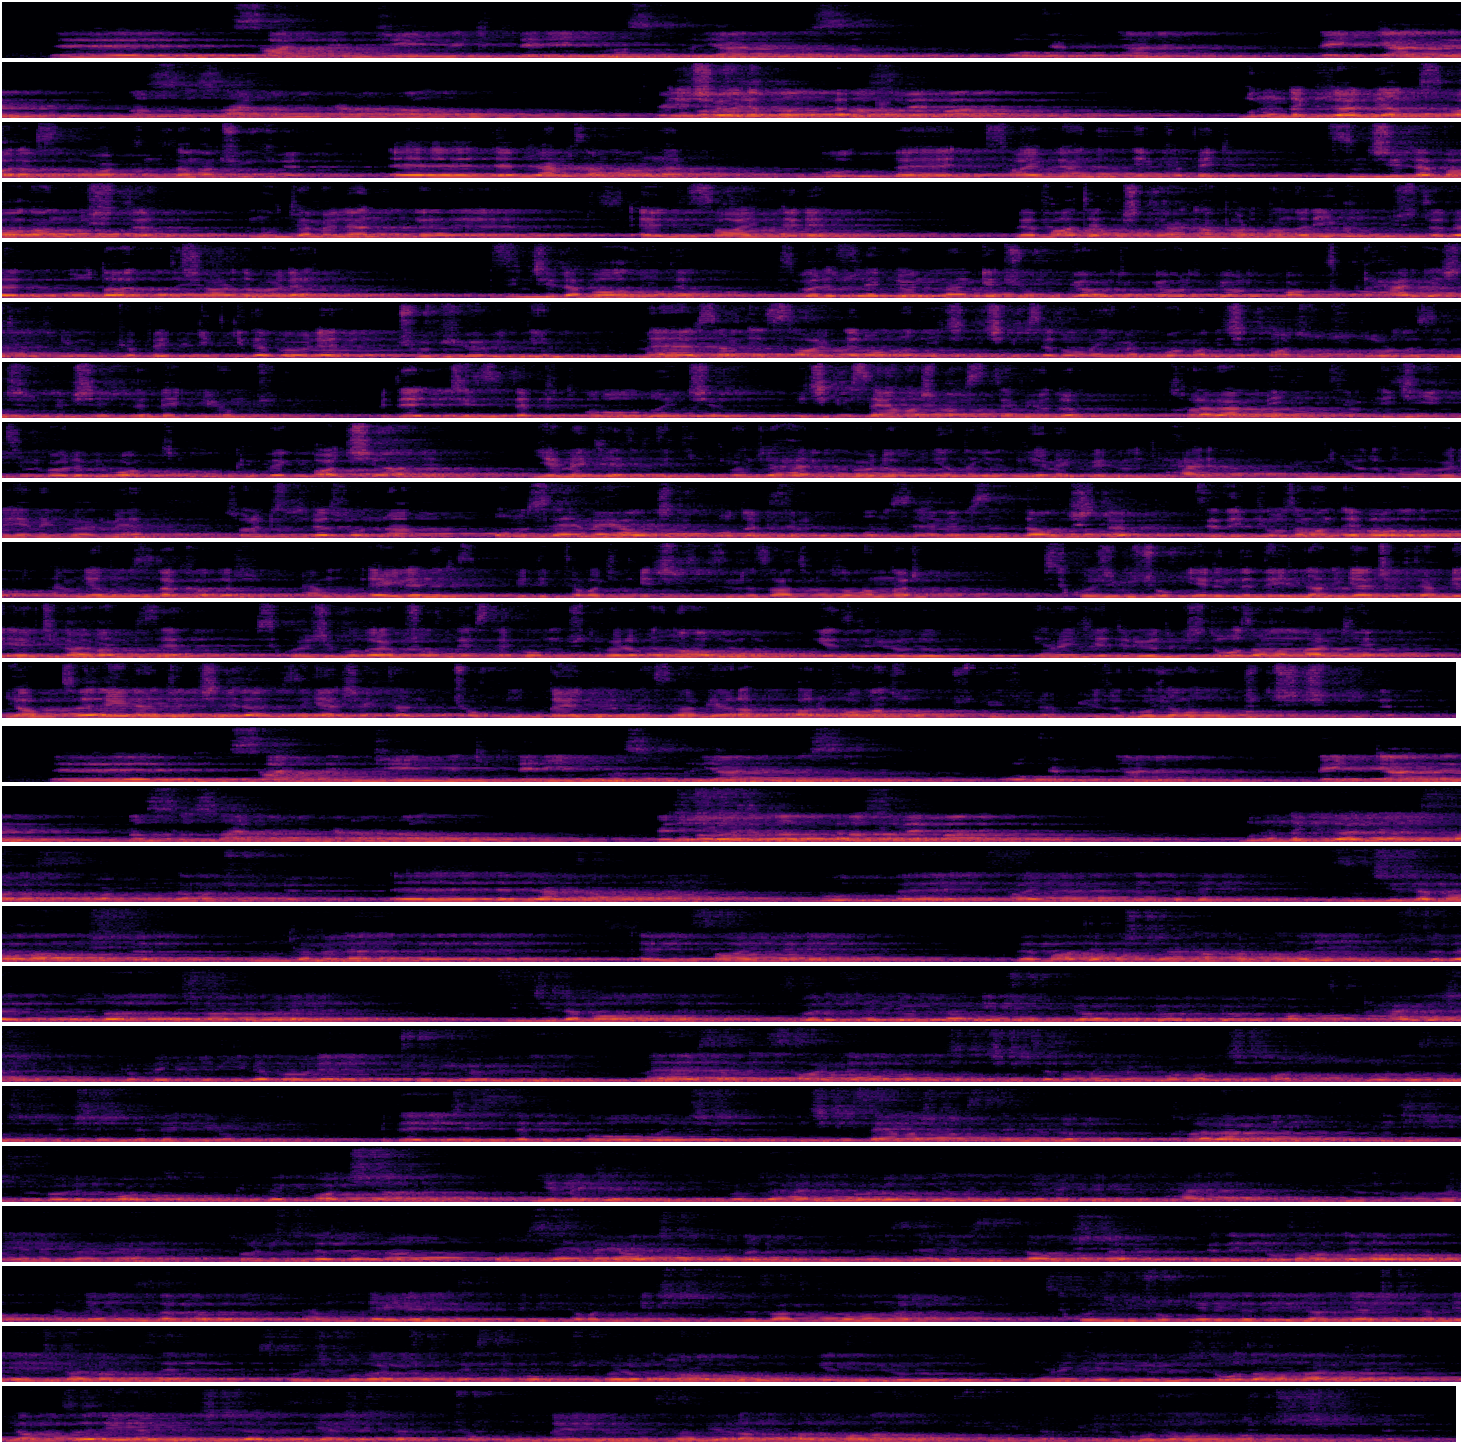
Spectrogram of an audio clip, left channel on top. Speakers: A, on the right; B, on the left.
A: e, sahipleneceğindeki deneyimin nasıldı? Yani nasıl o köpe yani denk geldin? Nasıl sahiplenme kararı aldın? Ve
B: Ya
A: sonrasında
B: şöyle bunun
A: nasıl
B: da
A: vefat etti?
B: Bunun da güzel bir anısı var aslında baktığınız zaman. Çünkü e, deprem zamanı bu e, sahiplendiğim köpek zincirle bağlanmıştı. Muhtemelen
A: Hı hı.
B: e, ev sahipleri vefat etmişti yani apartmanları yıkılmıştı ve o da dışarıda böyle zincirle bağlıydı. Biz böyle sürekli önünden geçiyorduk. Gördük, gördük, gördük. Baktık her geçtiğimiz gün bu köpek gitgide böyle çöküyor bildiğin. Meğersem
A: Hı hı.
B: e, sahipleri olmadığı için hiç kimse de ona yemek koymadığı için aç susuz orada zincirli bir şekilde bekliyormuş. Bir de cinsi de pitbull olduğu için hiç kimse yanaşmak istemiyordu.
A: Aynen.
B: Sonra ben bir gittim, iki gittim böyle bir baktım bu köpek aç yani. Yemek
A: Hı hı.
B: yedirdik ilk önce. Her gün böyle onun yanına gidip yemek veriyorduk. Her gün gidiyorduk ama böyle yemek vermeye. Sonra bir
A: Hı
B: süre
A: hı.
B: sonra onu sevmeye alıştık. O da bizim onu sevmemize alıştı. Bize dedik ki o zaman eve alalım. Hem yanımızda kalır, hem eğleniriz, birlikte vakit geçiririz. Bizim de zaten o zamanlar psikolojimiz çok yerinde değildi. Hani gerçekten bir evcil hayvan bize psikolojik olarak çok destek olmuştu. Böyle onu
A: Tabii
B: alıyorduk,
A: ki de.
B: gezdiriyorduk, yemek yediriyorduk. İşte o zamanlarki yaptığı eğlenceli şeyler bizi gerçekten çok mutlu ediyordu. Mesela bir ara arı falan sokmuştu yüzünü. Yüzü kocaman olmuştu,
A: Aha.
B: şişmişti.
A: <laughs>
